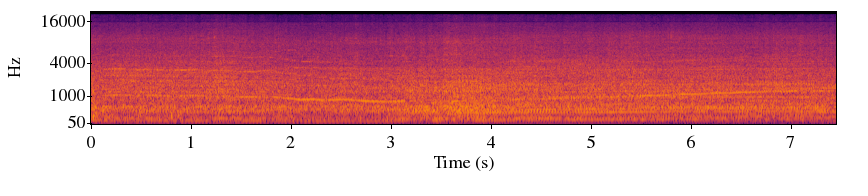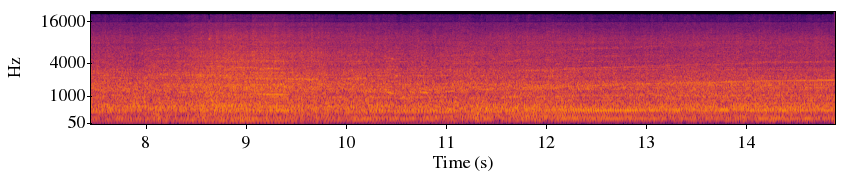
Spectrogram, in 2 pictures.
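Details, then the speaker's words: 2017 Odes side-by-side on a road test after the fix: a steady engine drone rises and eases with throttle with no surging or stumbling, and no more hesitation now that the gear position sensor has stopped jumping to neutral or reverse. "So boom, right there, no more hesitation, no more spitting and sputtering, because that gear position sensor is no longer jumping around, showing neutral or reverse or any of that crazy stuff and kicki"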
